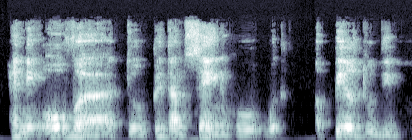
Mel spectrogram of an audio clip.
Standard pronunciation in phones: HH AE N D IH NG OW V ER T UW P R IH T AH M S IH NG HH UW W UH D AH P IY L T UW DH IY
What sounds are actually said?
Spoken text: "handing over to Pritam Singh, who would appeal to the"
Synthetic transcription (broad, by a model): HH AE N D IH NG OW V ER T UW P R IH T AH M S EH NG HH UW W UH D AH P IY L T UW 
